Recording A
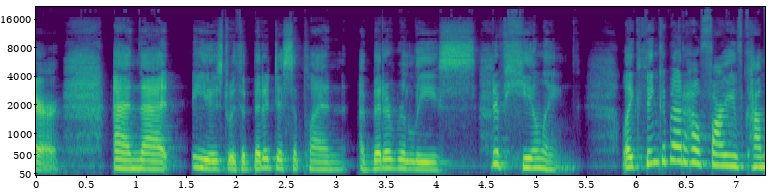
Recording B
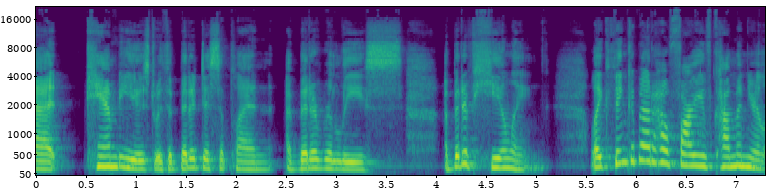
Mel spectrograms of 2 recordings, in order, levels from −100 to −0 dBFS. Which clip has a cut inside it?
A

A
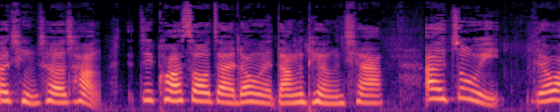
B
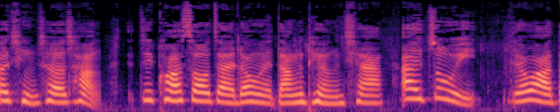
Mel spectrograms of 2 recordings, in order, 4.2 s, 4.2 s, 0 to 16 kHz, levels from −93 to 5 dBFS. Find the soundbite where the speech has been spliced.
B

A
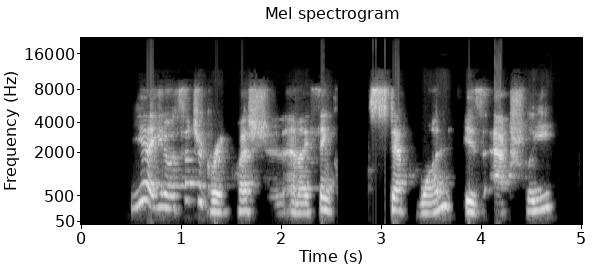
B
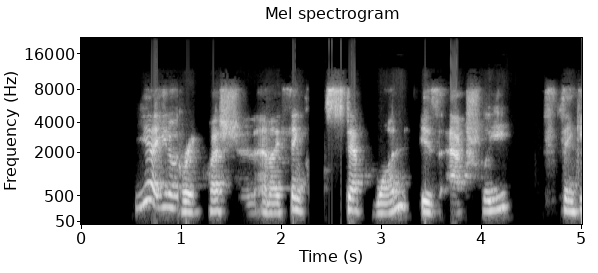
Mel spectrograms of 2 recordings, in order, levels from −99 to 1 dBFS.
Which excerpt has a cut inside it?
B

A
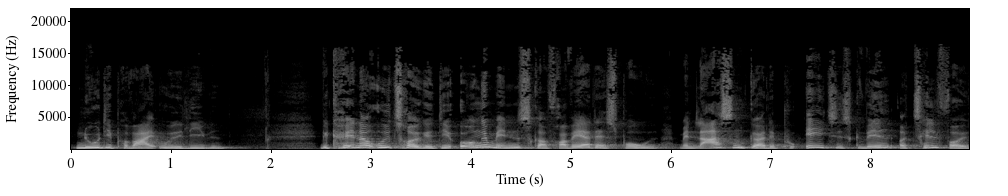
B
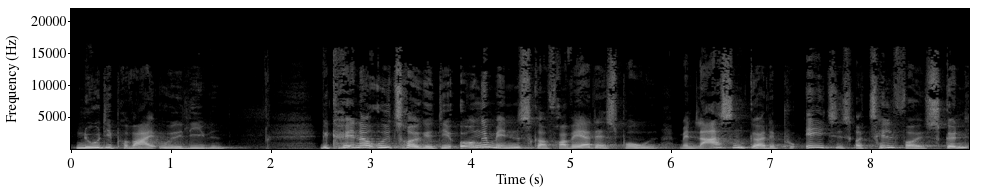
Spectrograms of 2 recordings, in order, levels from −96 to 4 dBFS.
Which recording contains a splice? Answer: B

